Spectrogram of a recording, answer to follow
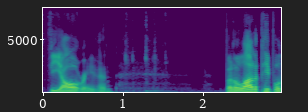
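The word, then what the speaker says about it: Fjällräven: word oh it's all one word it's actually pronounced fial Raven but a lot of people just say fall Raven I don't know thank you so much for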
